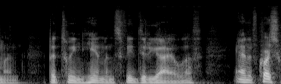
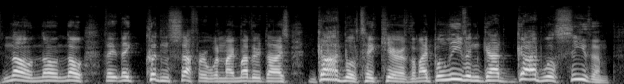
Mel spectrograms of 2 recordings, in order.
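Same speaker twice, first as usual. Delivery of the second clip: higher, louder insistent plea; Sonya pleading; 8 semitones higher, 5 dB louder than usual. Retold or imitated. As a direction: protest fervently like a devout young woman. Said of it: "Sonya says".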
